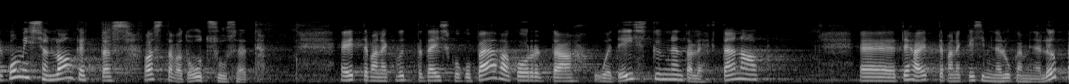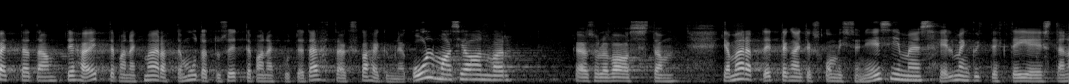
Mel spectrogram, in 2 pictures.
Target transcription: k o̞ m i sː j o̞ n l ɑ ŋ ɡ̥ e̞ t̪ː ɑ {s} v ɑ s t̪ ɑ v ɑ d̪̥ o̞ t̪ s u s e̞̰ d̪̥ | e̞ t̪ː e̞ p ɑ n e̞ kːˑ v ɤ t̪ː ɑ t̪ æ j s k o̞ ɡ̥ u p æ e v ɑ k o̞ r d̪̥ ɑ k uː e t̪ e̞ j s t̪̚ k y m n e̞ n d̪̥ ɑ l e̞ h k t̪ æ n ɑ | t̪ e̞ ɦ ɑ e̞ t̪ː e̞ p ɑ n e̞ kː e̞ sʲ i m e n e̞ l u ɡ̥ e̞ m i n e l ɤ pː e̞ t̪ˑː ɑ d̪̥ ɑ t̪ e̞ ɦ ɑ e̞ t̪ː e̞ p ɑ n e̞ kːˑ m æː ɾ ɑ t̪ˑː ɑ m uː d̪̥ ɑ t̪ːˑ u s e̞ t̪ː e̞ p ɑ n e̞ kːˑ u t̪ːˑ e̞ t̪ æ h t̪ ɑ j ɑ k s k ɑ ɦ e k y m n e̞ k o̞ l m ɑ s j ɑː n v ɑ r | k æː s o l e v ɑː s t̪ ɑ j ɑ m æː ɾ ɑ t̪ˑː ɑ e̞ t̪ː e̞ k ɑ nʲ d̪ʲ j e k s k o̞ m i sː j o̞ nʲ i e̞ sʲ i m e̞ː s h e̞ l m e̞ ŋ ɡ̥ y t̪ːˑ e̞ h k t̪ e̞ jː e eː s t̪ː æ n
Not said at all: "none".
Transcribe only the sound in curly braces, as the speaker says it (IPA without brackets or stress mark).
s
